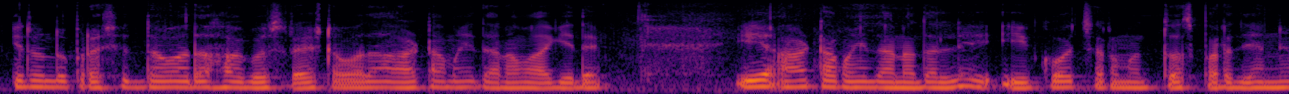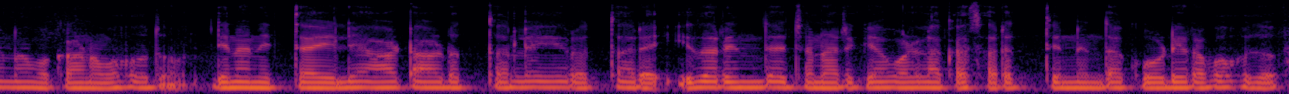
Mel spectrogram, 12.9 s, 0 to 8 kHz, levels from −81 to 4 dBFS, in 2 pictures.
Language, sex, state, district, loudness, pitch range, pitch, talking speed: Kannada, male, Karnataka, Shimoga, -31 LUFS, 130-140 Hz, 135 Hz, 115 wpm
